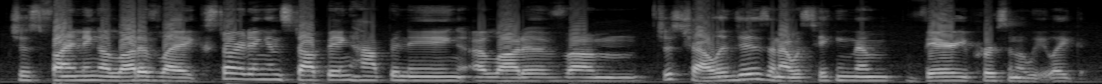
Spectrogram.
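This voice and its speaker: A woman in her thirties from France hosts a live podcast in front of an audience. Her voice sits low, and she talks in a reflective, searching way, often pausing on fillers as she thinks. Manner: reflective, thoughtful, many fillers. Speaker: podcast host. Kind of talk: casual live podcast conversation. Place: live event venue with audience.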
